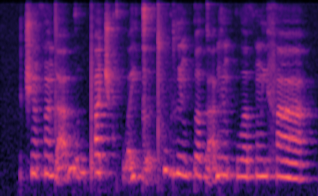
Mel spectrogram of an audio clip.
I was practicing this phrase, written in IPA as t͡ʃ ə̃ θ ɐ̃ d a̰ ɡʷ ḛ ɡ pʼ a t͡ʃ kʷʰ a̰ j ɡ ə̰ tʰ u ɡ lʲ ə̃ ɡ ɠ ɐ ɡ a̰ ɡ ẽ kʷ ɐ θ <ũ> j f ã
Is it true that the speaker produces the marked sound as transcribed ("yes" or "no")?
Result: yes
